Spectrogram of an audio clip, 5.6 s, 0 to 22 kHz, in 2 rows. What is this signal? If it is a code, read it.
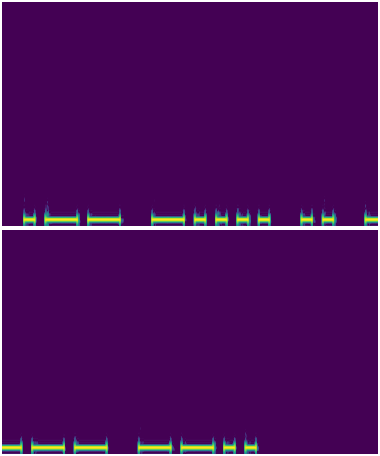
Morse code, heard as a keyed tone, about 15 wpm, 700 Hz. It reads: W6IOZ
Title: USA Call Signs - 5 Characters - Repeated 2x - 15wpm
